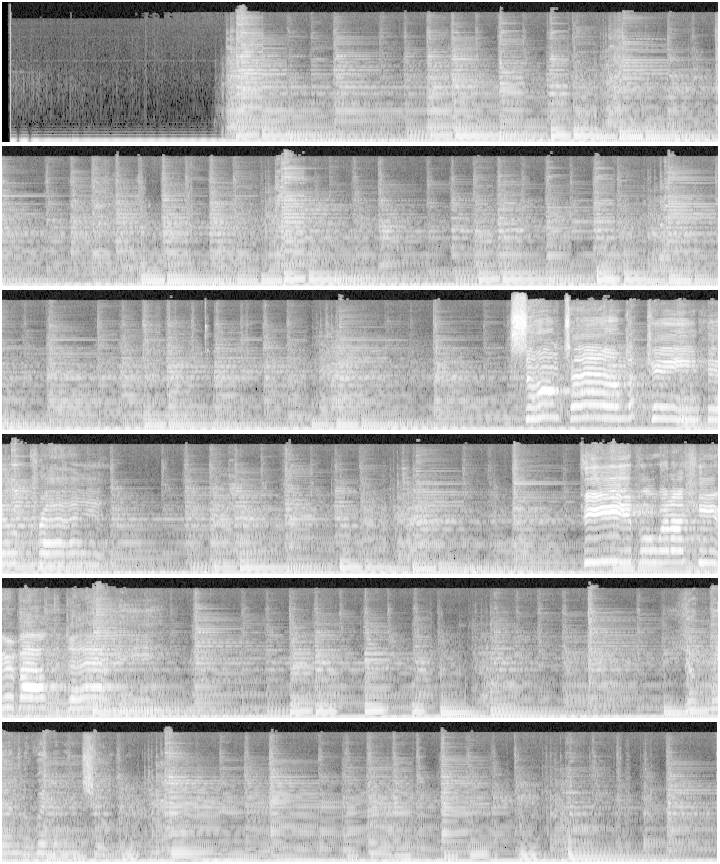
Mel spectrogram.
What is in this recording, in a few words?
peace song, vinyl rip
